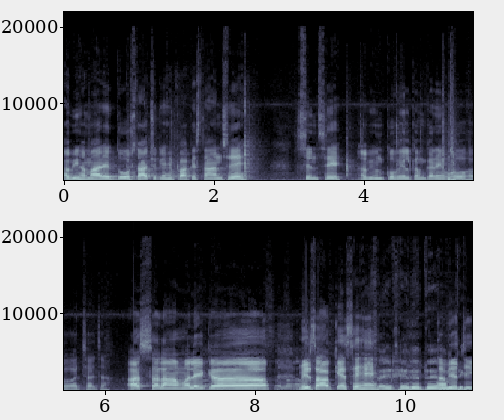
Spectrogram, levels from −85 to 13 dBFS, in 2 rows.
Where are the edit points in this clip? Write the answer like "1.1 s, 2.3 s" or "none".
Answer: none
